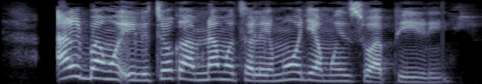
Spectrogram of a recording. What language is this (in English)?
Swahili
